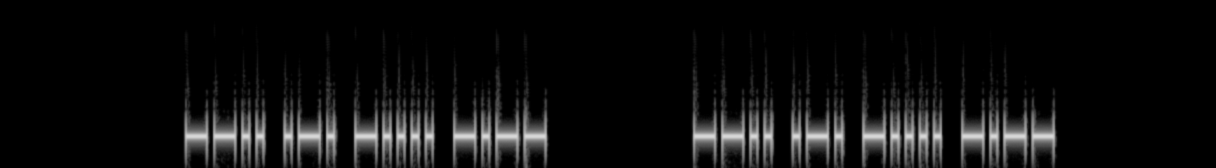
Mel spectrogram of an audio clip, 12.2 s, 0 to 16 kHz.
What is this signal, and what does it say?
Morse code, heard as a keyed tone, about 17 wpm, 700 Hz. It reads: ZR6Y ZR6Y
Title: DXCC-100 Call Signs - 4 Characters - Repeated 2x - 17wpm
